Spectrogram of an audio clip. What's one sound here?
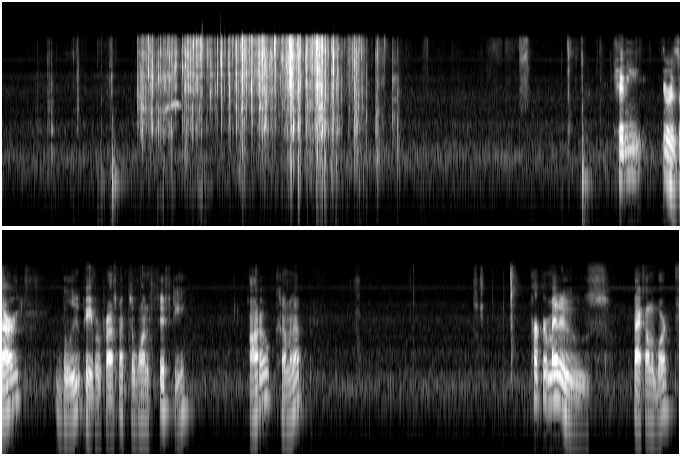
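Trading cards flick and slide against each other.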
